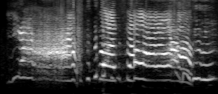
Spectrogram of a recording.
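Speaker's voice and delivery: high, loud shrieking cry; imitating mom's shrieking scream. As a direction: scream it out in outrage. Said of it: "Og så skriger hun bare".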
